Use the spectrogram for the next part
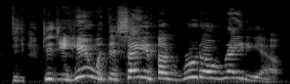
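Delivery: high, loud 1950s newsreel announcer; old-timey newspaper man. Acted. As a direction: bark it out like a vintage newsreel. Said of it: "that's my old-timey newspaper man voice".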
